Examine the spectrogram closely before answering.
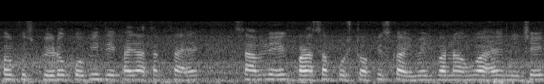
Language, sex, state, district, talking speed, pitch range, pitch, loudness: Hindi, male, Chhattisgarh, Raigarh, 230 wpm, 210-220 Hz, 215 Hz, -19 LUFS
